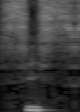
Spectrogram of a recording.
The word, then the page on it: situer: francais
